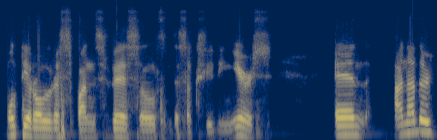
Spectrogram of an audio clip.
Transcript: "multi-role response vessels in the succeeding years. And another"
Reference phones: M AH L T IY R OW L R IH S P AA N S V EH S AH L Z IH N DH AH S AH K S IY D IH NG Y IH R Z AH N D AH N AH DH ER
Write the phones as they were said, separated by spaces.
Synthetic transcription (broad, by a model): M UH L T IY R OW L R IH S P AA N S V EH S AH L S IH N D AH S AH K S IY D IH NG Y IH R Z AH N D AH N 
